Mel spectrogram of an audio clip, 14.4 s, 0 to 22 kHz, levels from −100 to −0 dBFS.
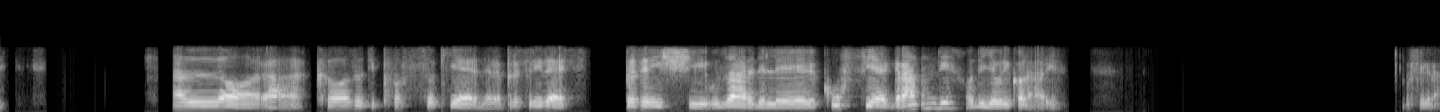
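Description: No technical fault can be heard in this speech recording. It comes over a G.726 ADPCM link at 40 kbit/s, so it sits in the telephone band of about 300 Hz to 3.5 kHz with nothing above 3.8 kHz, and any coding hiss is faint at most.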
